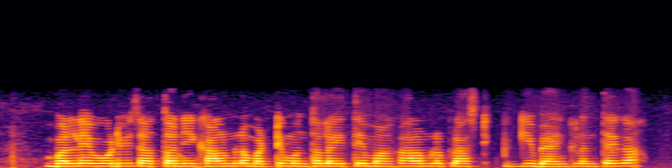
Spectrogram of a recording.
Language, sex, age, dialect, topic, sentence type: Telugu, female, 60-100, Southern, banking, statement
